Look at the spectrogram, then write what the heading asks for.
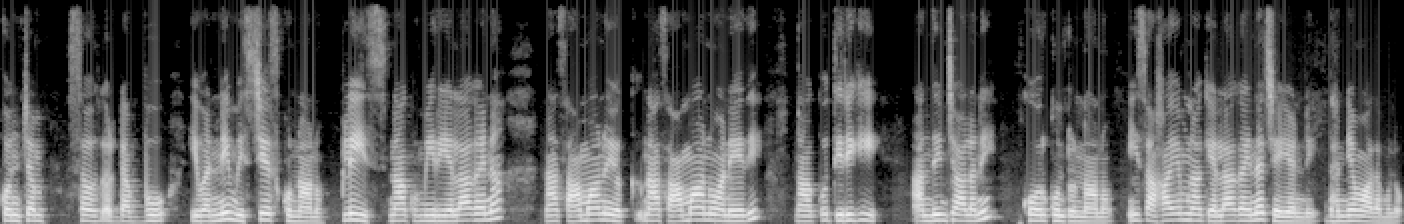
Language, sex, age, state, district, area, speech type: Telugu, female, 30-45, Telangana, Medchal, urban, spontaneous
